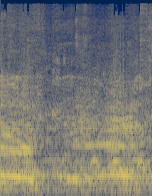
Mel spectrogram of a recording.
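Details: Cattle mooing at a busy market in Noakhali, Bangladesh, where a farmer buys a Sahiwal bull calf: drawn-out, harmonic lowing that sags in pitch, then a second wavering moo, over steady crowd chatter and talking.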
